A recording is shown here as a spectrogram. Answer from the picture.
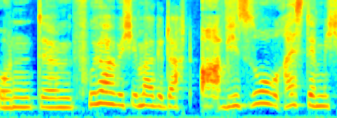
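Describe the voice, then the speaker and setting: On a very clean recording with a silent background, a woman speaks at a fairly slow pace. Her voice has a fairly high pitch, a dark, mellow tone and ordinary pitch variation. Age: 60s. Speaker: tango dancer, association volunteer. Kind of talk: casual interview.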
